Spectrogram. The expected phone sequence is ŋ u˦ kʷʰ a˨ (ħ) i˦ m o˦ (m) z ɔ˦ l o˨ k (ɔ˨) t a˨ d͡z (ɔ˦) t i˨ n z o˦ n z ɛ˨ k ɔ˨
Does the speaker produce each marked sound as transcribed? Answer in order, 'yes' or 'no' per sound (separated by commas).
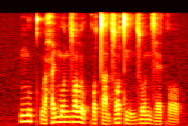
yes, no, yes, yes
